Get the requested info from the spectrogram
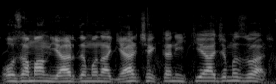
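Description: A man voicing a steady, protective grown warrior in a children's cartoon, commanding and reassuring. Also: on the high side, unhurried. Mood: calm, inquiring. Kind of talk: animated children's adventure cartoon acting.

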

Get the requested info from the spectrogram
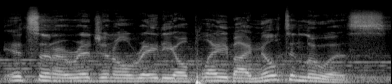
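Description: A middle-aged man playing a genial, mock-spooky horror host in an old-time radio show, teasing and deliberate. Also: a little high, natural voice. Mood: hushed, ominous. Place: on stage in a community hall. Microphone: stand microphone. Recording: echoey hall stage, music behind.

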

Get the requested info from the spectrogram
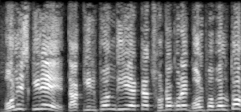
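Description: A man voicing a bossy, exasperated male cartoon schoolteacher, with his voice pitched up. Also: rapid-fire, a bit bright, no room sound. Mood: questioning. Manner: scolding, questioning. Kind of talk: comic cartoon dialogue.

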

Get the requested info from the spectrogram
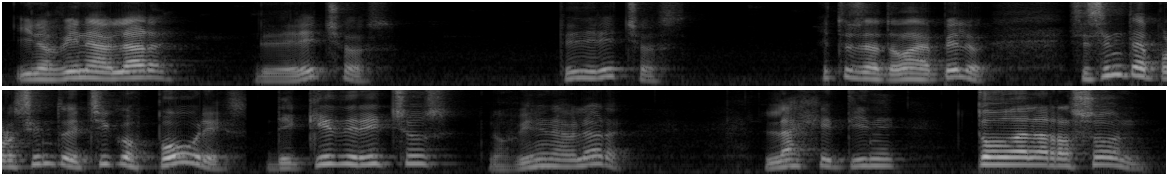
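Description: Indignant high-voiced Argentine man. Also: big pitch swings, normal speed, pauses often. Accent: Argentine Spanish. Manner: indignant, emphatic, repeating points. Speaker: political commentator. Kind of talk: reaction video commentary.

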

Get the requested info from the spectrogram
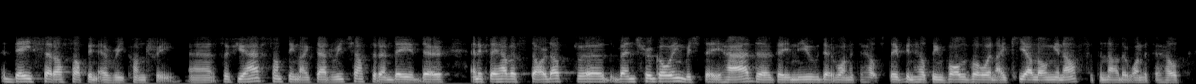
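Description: A man's voice: mid-range voice, little pitch movement, a little fast, vocal fry, few pauses. A man in his thirties from Sweden with a Swedish accent, a startup founder chatting casually on a video call, giving tips and often restarting. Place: room at home with a couch. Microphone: earbuds on a video call. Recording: phone-like video call audio.

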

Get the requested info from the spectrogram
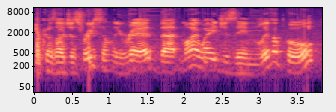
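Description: A man's voice: fairly high pitch, expressive, measured pace, darkish tone, a little hiss or hum, rough recording. A middle-aged man from England joking and explaining things at a restaurant dinner, picked up by a phone on the table. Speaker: dinner guest. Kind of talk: casual dinner chat. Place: restaurant, indoors. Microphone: phone camera on the table.

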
